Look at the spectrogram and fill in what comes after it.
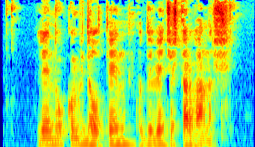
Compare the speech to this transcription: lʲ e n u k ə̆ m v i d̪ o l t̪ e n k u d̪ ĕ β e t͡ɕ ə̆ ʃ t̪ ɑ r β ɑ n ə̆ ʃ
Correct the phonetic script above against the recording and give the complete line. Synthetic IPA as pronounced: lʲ e n u k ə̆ m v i d̪ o l t̪ e n k u d̪ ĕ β e t͡ɕ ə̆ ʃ t̪ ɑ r β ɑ n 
